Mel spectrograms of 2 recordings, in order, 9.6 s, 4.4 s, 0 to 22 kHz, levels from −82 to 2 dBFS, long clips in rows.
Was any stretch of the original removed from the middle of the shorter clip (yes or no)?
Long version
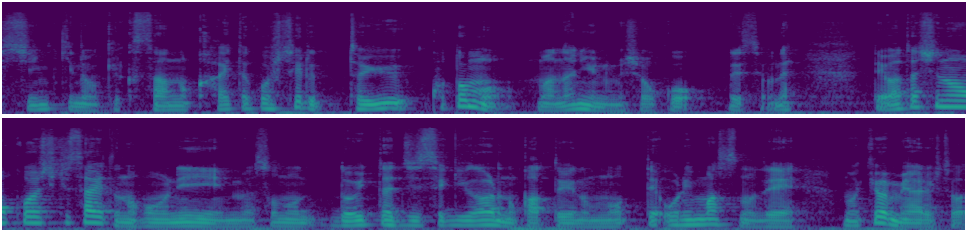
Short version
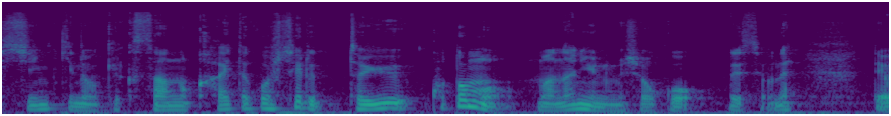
no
